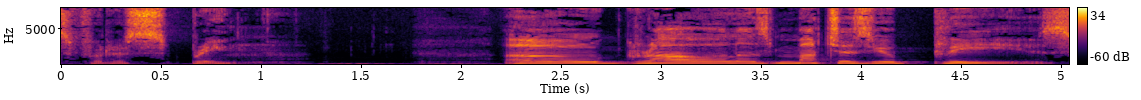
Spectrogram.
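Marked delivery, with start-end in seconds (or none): 2.2-5.0 higher, slow taunt; mocking cry. Lord de Winter jeering at the cornered Milady, higher. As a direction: jeer at her snarling. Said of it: "cried Lord de Winter".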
